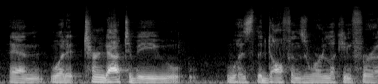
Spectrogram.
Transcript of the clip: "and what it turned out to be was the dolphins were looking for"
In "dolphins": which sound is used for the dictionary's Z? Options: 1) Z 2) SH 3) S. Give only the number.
1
